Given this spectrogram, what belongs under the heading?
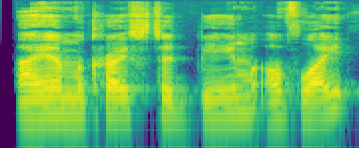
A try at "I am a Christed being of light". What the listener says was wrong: Not beam, a Christed being, like a being, like a yeah, like human being. Christed being.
